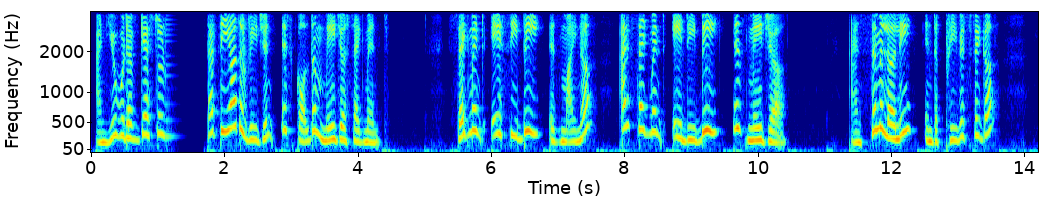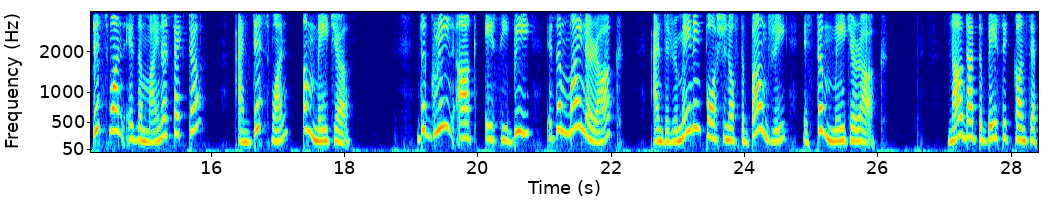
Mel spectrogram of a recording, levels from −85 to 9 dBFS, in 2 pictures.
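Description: From 1.12 to 1.7 s the sound cuts out. The last moment is stretched into a fading buzz, followed by 0.34 s of near silence. Playback resumes with about 0.56 s lost. This is likely a long network dropout.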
